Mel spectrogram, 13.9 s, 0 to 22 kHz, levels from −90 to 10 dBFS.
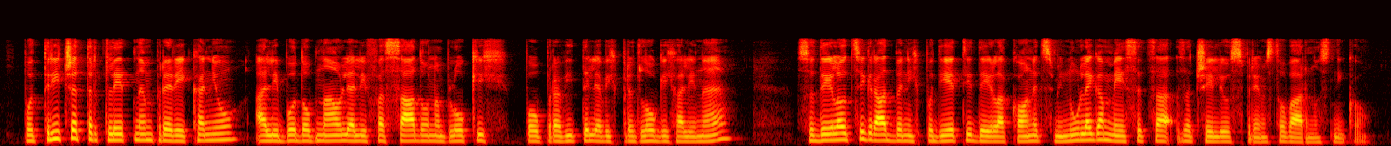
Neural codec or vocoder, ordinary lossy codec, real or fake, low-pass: none; none; real; 7.2 kHz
